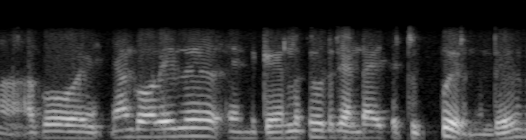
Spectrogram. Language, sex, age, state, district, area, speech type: Malayalam, male, 18-30, Kerala, Kozhikode, urban, conversation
